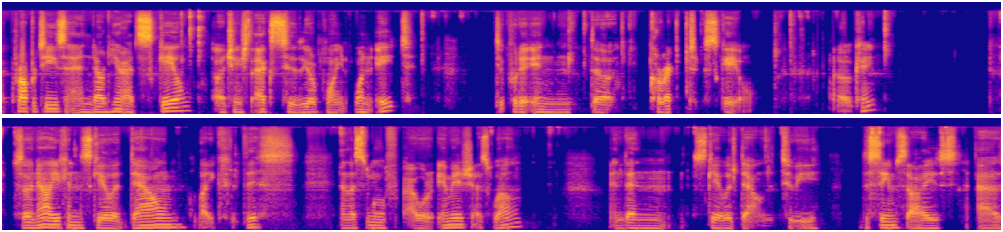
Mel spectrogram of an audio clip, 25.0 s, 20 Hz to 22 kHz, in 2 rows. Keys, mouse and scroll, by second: 2.2-5.2 drag, 5.5-7.3 drag, 7.3 BackSpace, 7.4 BackSpace, 10.2-10.6 scroll down 3, 10.6-11.0 middle drag, 11.0-12.4 scroll up 3, 12.4 click, 12.8 scroll down 3, 13.0 s, 14.6-15.0 scroll up 2, 15.0 s, 16.7 click, 16.9 g, 17.3 g, 18.6 g, 19.5-20.0 scroll down 3, 20.0 s, 21.1-21.5 scroll up 3, 21.5 g, 22.2 scroll up 4, 22.7 s, 23.4 g.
